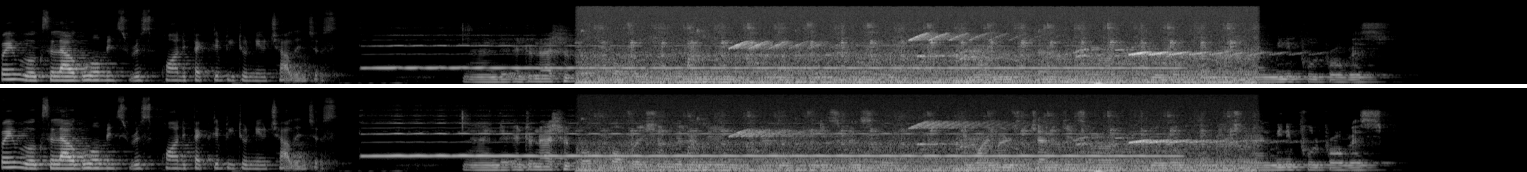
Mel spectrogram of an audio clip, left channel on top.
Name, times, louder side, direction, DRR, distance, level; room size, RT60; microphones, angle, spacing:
voice 1, 0.0-3.3, equal, 10° right, 8 dB, 1.1 m, -31 dB
sound 1, 3.6-11.9, right 3 dB, 40° right, 0.9 m, -31 dB
voice 2, 4.6-9.2 9.6-13.8, right 1 dB, 90° right, 7 dB, 1.8 m, -33 dB
sound 2, 5.7-12.6, left 3 dB, 30° left, 0.5 m, -28 dB
sound 3, 7.3-8.4 9.1-10.2 11.3-12.8, left 6 dB, 70° left, 4.6 m, -26 dB
30.0 x 14.0 x 3.4 m, 0.73 s
head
